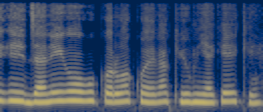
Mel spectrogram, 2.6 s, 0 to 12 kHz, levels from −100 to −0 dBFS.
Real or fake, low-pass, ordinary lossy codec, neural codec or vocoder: fake; 10.8 kHz; none; codec, 16 kHz in and 24 kHz out, 0.9 kbps, LongCat-Audio-Codec, four codebook decoder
